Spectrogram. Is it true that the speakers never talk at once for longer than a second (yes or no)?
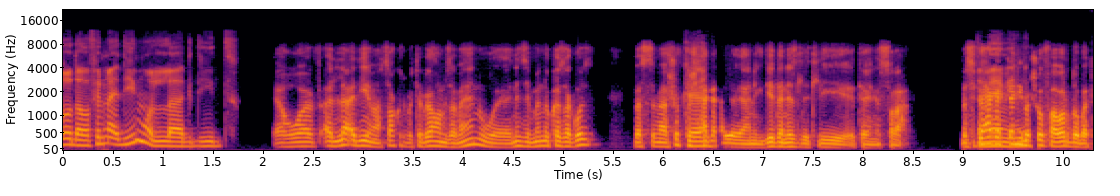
yes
